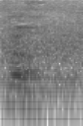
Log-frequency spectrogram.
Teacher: R is not pronounced, okay, curl.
